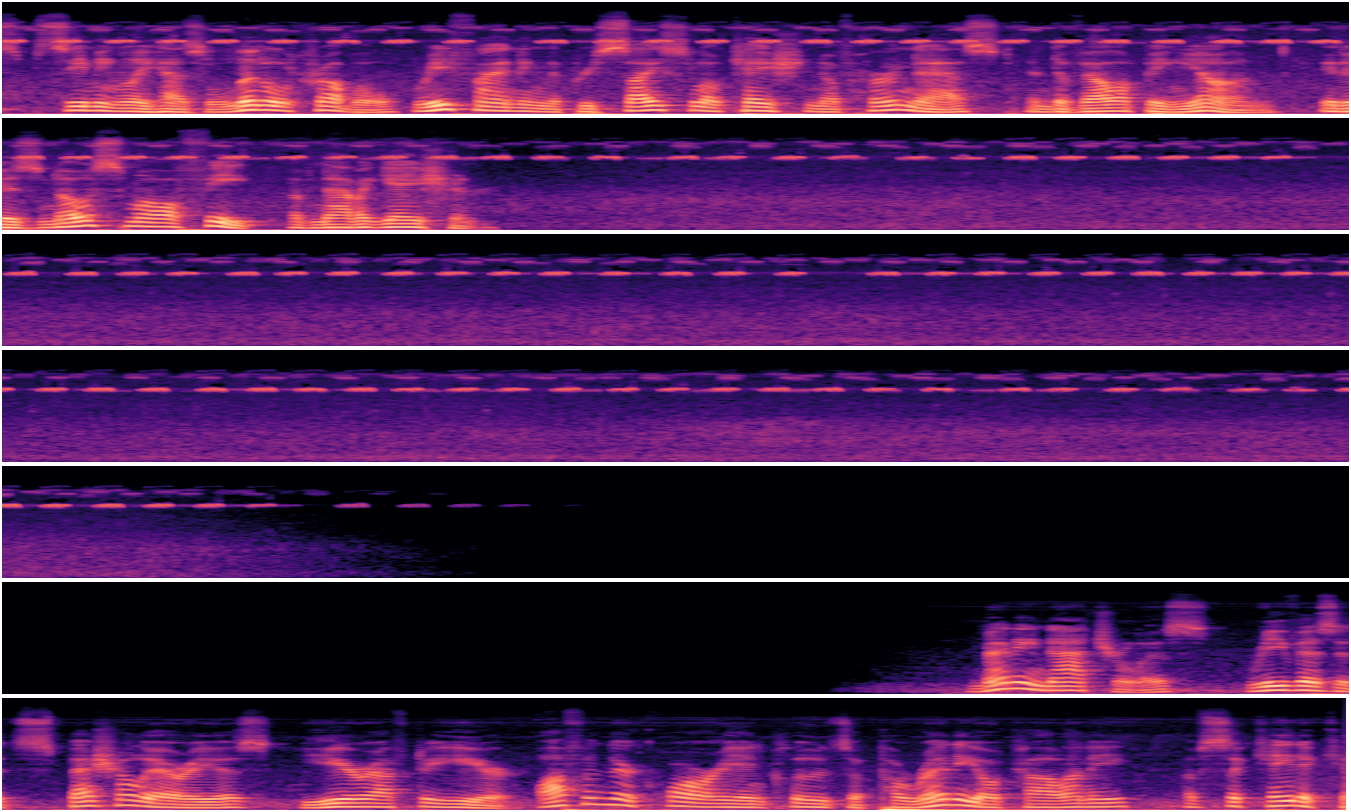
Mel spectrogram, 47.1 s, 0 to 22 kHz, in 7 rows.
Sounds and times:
Outside, rural or natural: 0:00.0 - 0:29.8, 0:37.8 - 0:47.1
Insect: 0:00.0 - 0:29.9.

